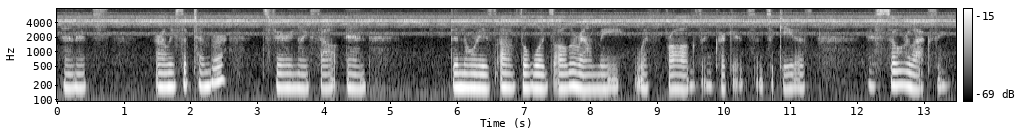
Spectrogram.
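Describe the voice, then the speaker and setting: Soft-spoken and somewhat breathy, a woman talks in a fairly low, monotone, flat voice. Her pace is very slow, with long, frequent pauses. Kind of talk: ASMR talking to sleep. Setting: outdoors, screened porch with night woodland sounds. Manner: casual, unscripted chatting.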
